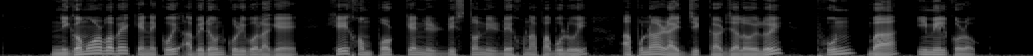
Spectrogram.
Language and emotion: Assamese, neutral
